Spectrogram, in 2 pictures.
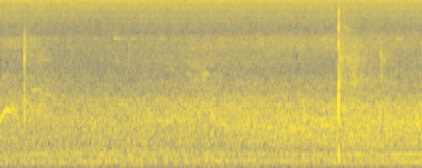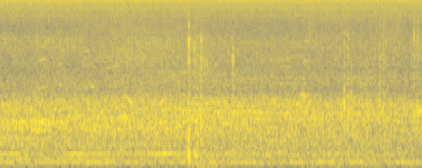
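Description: Open-air ballfield background noise during baseball play, broken by two sharp knocks, the first about three seconds in and the second about six seconds in.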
